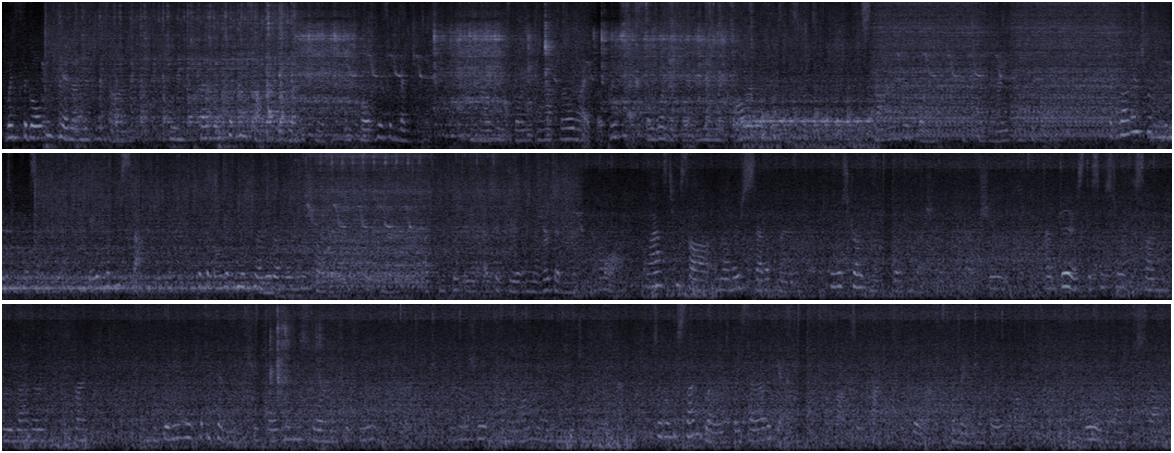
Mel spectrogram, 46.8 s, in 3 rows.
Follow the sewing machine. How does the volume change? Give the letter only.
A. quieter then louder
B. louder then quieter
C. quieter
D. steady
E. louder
D.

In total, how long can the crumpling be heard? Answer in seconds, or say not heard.
3 s.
